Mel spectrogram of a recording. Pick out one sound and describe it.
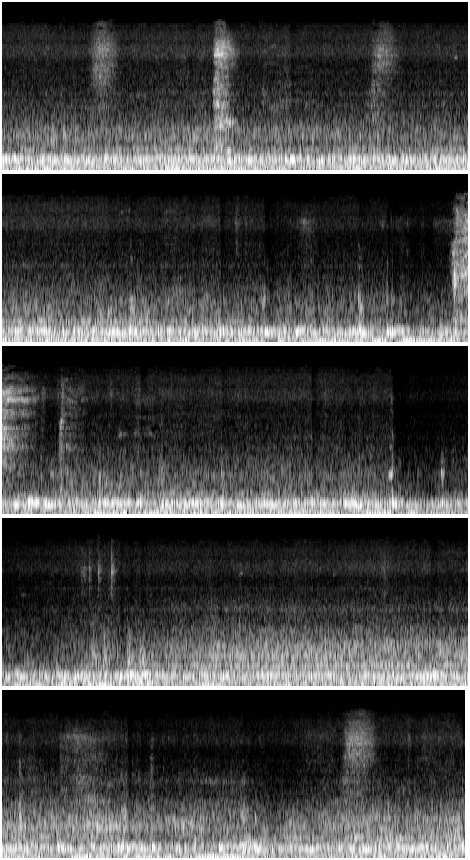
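Wheels clack over rail joints now and then.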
